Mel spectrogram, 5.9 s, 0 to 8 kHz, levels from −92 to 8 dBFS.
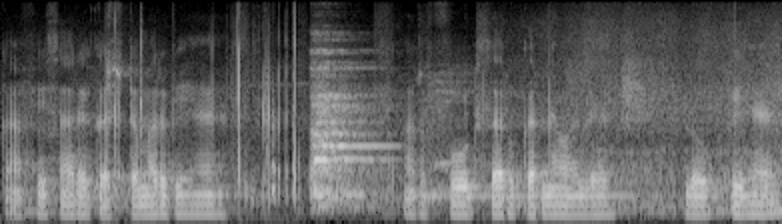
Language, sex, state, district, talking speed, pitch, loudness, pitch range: Hindi, male, Chhattisgarh, Raipur, 135 wpm, 90 Hz, -20 LUFS, 90-95 Hz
